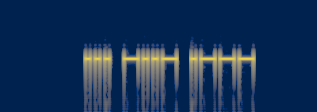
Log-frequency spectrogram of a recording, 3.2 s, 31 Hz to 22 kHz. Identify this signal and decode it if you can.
Morse code, heard as a keyed tone, about 25 wpm, 700 Hz. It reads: SXJ
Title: USA Call Sign Postfixes - 3 Letters 25wpm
